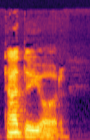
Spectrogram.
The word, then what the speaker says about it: tadıyor: The T is softened to a D by the vowel, and that vowel is a dotless I. Tadıyor. – I taste, I'm tasting. – Tadıyorum.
